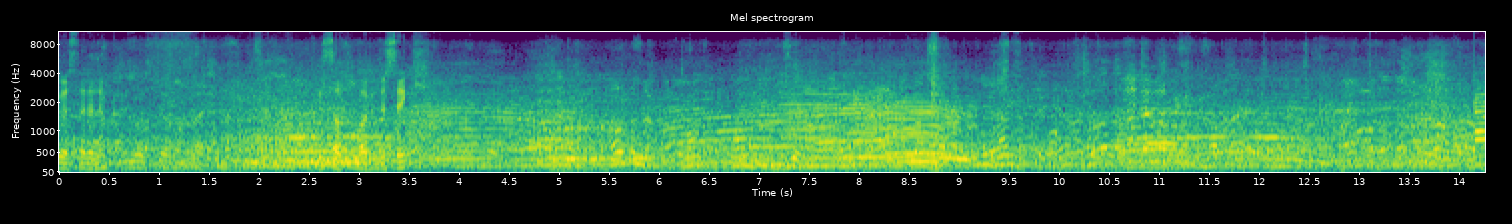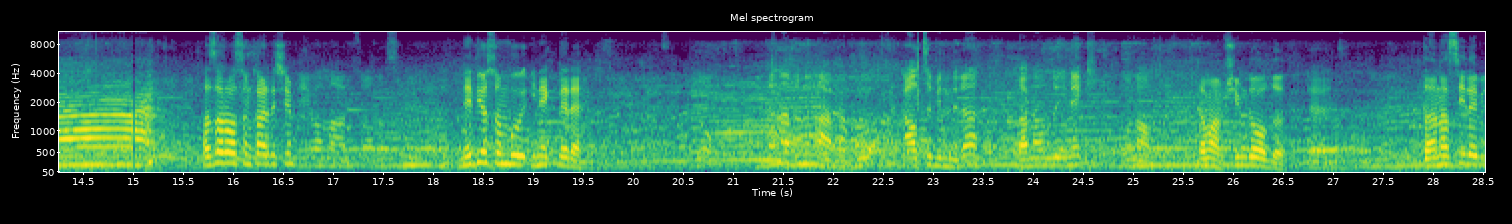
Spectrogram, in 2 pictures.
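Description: Many men talk at once in a crowd close by.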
